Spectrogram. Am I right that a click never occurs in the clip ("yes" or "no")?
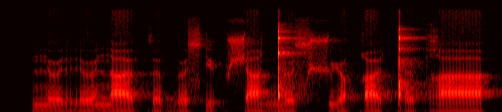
no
